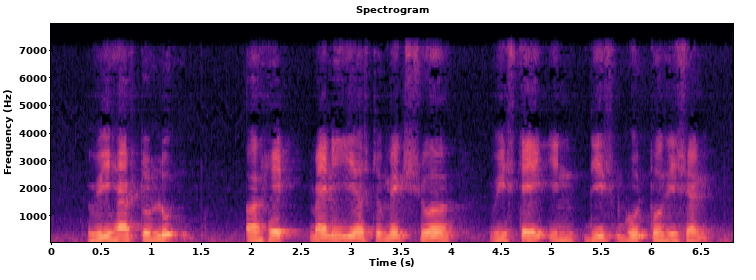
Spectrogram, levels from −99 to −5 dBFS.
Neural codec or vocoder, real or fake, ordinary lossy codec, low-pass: codec, 16 kHz in and 24 kHz out, 2.2 kbps, FireRedTTS-2 codec; fake; none; 7.2 kHz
